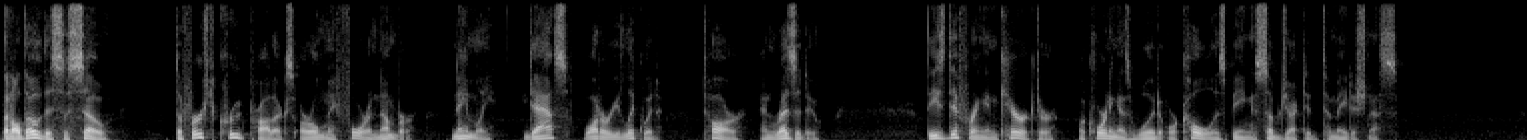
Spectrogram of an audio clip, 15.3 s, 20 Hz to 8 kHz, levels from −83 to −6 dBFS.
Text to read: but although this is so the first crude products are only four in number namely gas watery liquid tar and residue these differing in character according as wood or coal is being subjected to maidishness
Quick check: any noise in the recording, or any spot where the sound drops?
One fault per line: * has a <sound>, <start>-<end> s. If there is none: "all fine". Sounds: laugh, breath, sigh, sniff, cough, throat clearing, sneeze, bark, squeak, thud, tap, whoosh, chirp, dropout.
all fine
